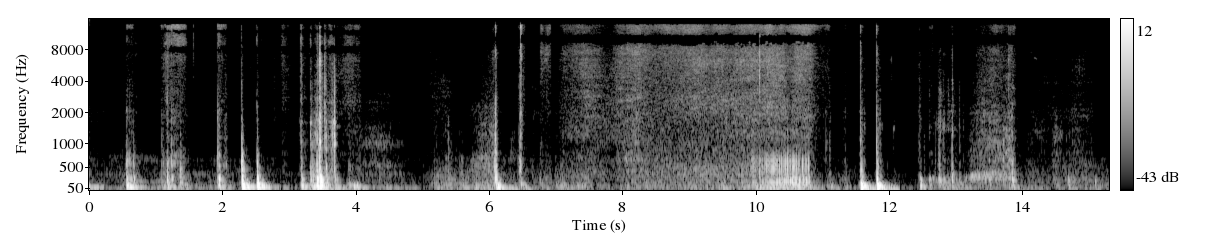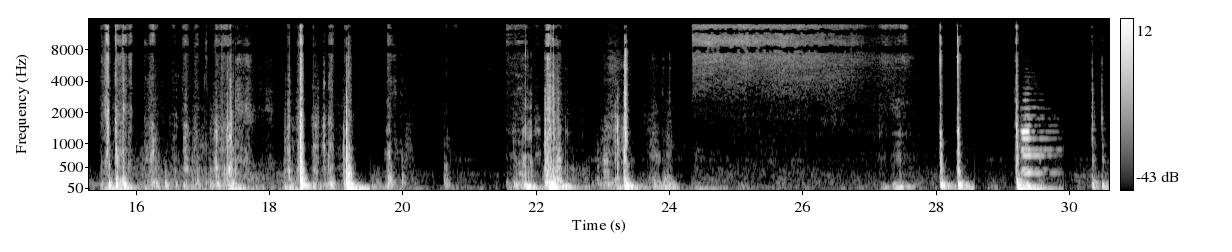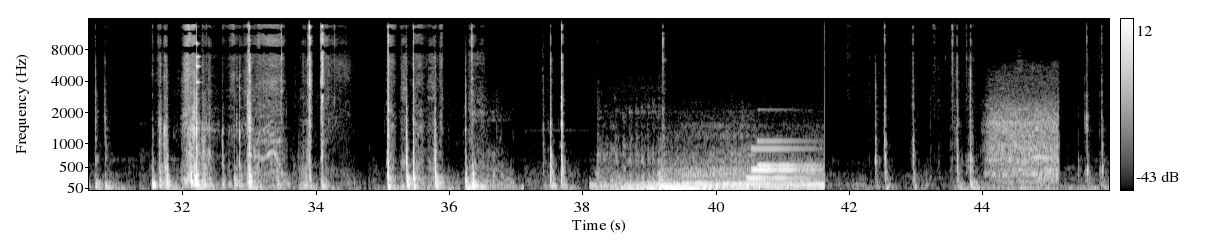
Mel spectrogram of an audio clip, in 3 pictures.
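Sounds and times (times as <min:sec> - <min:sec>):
car engine rumbling: 0:38.1 - 0:41.6.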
